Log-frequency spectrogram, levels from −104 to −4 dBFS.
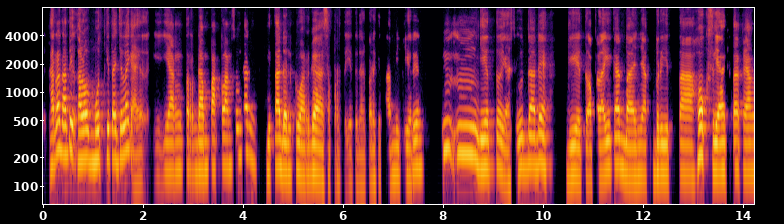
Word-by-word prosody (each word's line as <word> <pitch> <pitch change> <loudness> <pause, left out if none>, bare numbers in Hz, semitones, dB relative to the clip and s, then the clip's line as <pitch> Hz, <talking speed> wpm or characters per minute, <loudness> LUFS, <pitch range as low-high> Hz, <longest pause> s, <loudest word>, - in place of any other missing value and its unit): Karena 240 - +4
nanti 220 +2 +4
kalo 190 +1 +5
mood 195 +2 0
kita 205 -1 +2
jelek 220 +5 +2
ae 110 +2 -5 0.2
i 130 +2 -16
yang 145 +1 -3
terdampak 145 +1 -1
langsung 165 +5 -1
kan 230 0 0 0.3
kita 145 +3 0
dan 145 -1 +4
keluarga 135 -1 +2
seperti 115 -2 -12
itu, 115 0 -14
daripada 110 +3 -10
kita 120 +1 -19 0.2
mikirin 135 +4 -5 0.4
mhm, 225 -4 -1
gitu 155 0 0
ya 120 -3 -4
sudah 165 +3 0
deh, 170 -2 0 0.3
gitu. 130 0 -3
Apalagi 135 +4 -1
kan 165 0 +4
banyak 130 +1 0 0.2
berita 140 -1 -1
hoax 215 0 +7 0.2
ya, 145 -1 +6
kita 150 - -3
kayak 145 - -2
145 Hz, 145 wpm, -21 LUFS, 135-180 Hz, 0.4 s, hoax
